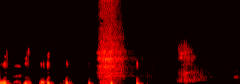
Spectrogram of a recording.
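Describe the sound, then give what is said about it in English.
A sharp sneeze bursts out after a few quick catching breaths, followed by a softer exhale or sniff, then quiet. “God bless you.”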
